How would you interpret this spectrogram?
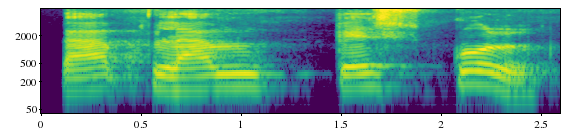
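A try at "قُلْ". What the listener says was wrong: এটা কাফ নয়, এটা কফ।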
